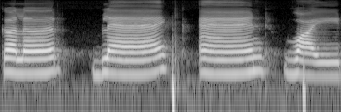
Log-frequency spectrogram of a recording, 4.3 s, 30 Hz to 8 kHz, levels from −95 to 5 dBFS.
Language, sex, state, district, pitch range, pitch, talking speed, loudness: Hindi, female, Punjab, Fazilka, 195-215 Hz, 210 Hz, 70 wpm, -13 LUFS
